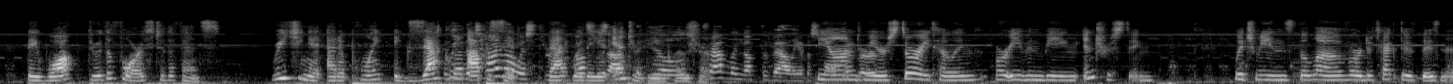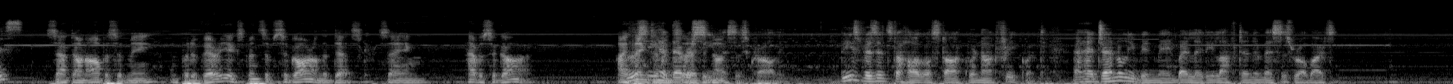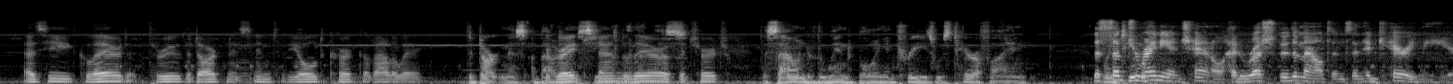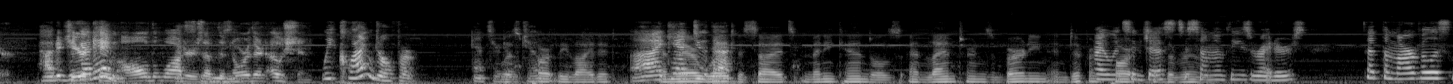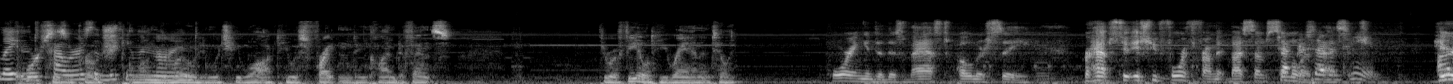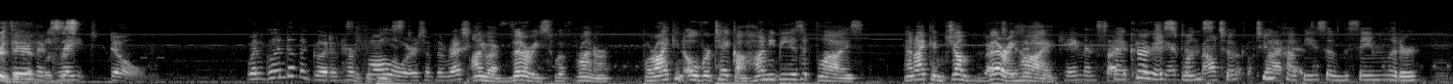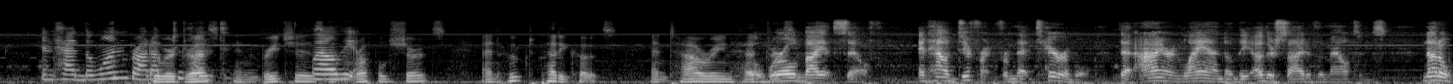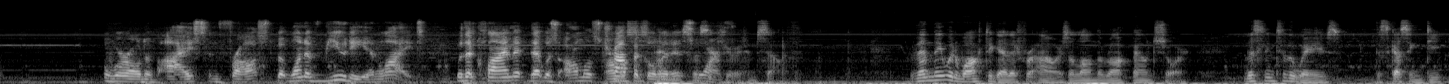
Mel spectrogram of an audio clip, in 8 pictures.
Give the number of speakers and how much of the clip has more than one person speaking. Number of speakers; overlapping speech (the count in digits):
8, about 24%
